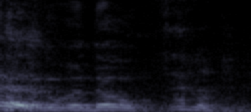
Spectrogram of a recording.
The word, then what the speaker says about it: Tagovailoa: How do you pronounce Tua last name? People, is it? I ain't never been able to get down. Tagovailoa. Yeah, that motherfucker. That shit sound like Antetokounmpo. You said it right. Yeah. Tagovailoa.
